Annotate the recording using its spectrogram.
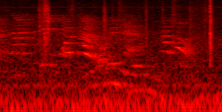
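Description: Background voices, children's among them, talking and calling at a distance, fainter than the nearby speech around them, with one short sharp click about a quarter of the way in.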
